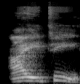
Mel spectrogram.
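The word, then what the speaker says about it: Haïti: at uh born in haiti correct uh i iet is how you pronounce that uh with a french accent oh yeah uh john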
